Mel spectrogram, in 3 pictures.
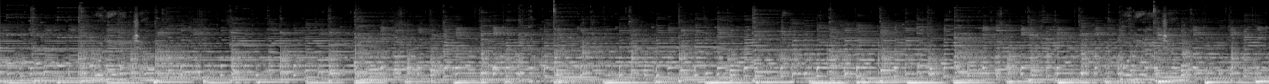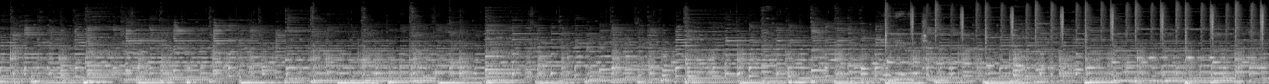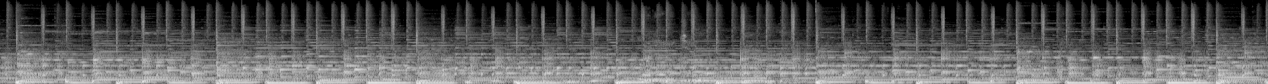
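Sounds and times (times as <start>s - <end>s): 
happy jaw harp tune: 0.0s - 38.0s.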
